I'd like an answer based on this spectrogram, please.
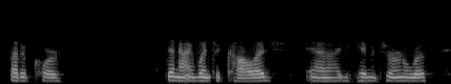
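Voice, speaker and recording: A woman's fairly low, monotone voice with flat intonation, at a moderate pace, with an American accent. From US Midwest. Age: 70s. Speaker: novelist and retired psychologist. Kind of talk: interview. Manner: halting, many fillers and restarts.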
